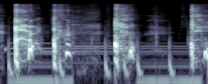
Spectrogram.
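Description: A person coughs four times in quick succession, each cough a sharp, harsh burst close to the microphone, with brief pauses between and a low steady hum underneath.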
